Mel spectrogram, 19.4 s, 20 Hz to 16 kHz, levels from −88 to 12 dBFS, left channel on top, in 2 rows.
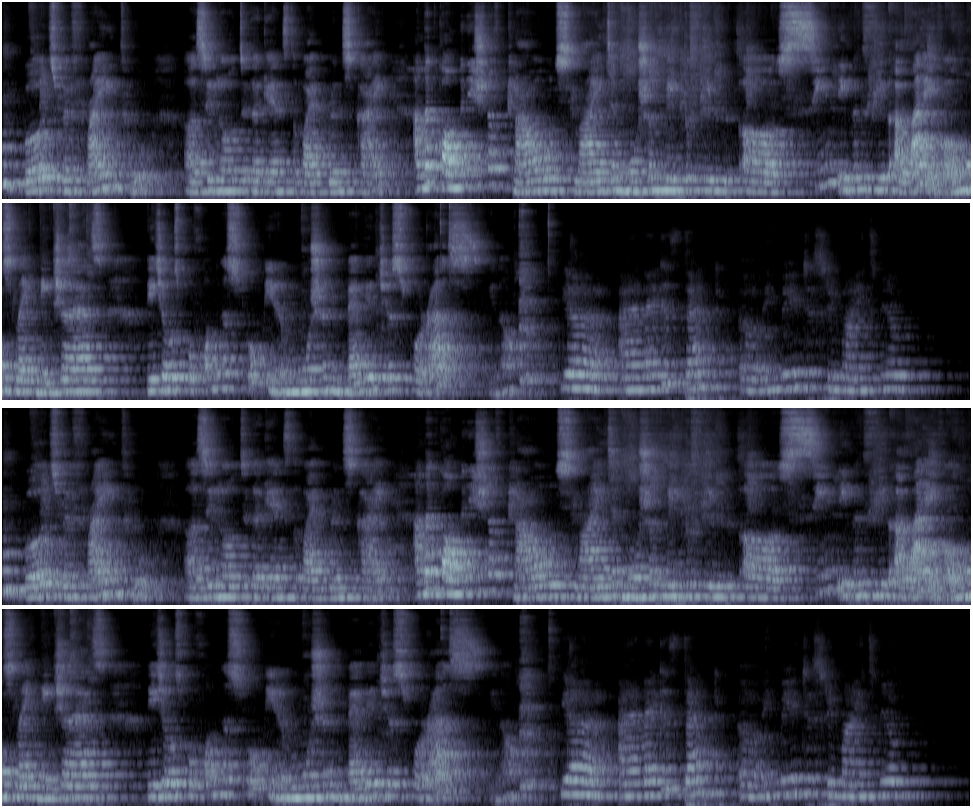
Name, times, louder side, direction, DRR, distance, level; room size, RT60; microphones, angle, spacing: voice 1, 0.0-1.4 1.8-3.8 4.1-15.0, left 2 dB, 55° left, -3 dB, 0.5 m, -29 dB
voice 2, 15.3-16.7 17.0-18.7, equal, 60° right, -3 dB, 0.5 m, -34 dB
2.4 x 2.1 x 2.9 m, 1.0 s
head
